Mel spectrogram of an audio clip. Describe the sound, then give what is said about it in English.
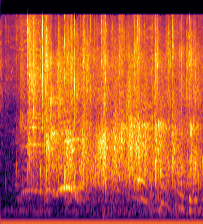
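An audience at a church service breaks into steady, sustained applause for an elder. The clapping swells after a brief pause and carries on for several seconds, with scattered voices calling out among it. “Let's give a good hand clap to the one of the two greatest elders on earth.”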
